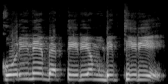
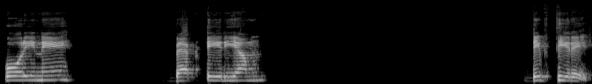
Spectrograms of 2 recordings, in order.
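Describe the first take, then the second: First: Said in the usual way. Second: Very drawn-out syllables, long pauses; slow dictation. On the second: Shown as a demonstration. Teacher giving students a bacterium name to write, slow dictation. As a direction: dictate it piece by piece, very slowly.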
